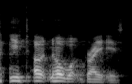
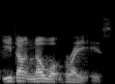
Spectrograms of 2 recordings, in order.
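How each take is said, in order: First: Laughing. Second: Said in the usual way. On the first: Real, not acted. Repeats the jibe, laughing.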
